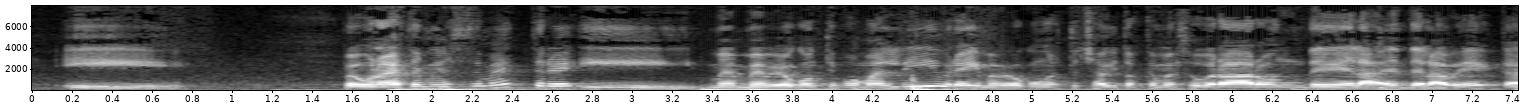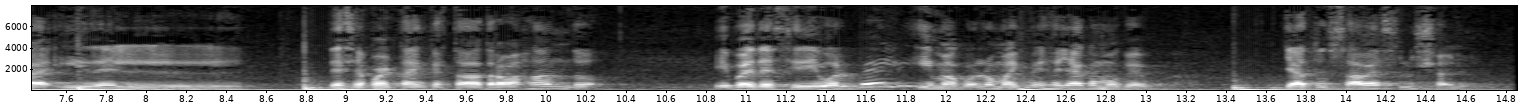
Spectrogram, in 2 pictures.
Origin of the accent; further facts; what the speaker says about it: Puerto Rico; mi país es Puerto Rico y mi orgullo es Puerto Rico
